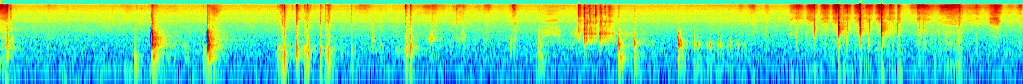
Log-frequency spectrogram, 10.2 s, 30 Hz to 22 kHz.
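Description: Hands handling the cardboard and paper parts of an iPhone 8 box: scattered taps and knocks, then dense, crisp paper rustling and scratching for about the last two seconds.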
